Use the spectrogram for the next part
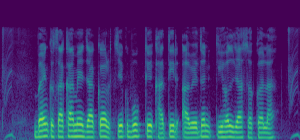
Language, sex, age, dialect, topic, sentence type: Bhojpuri, male, 18-24, Western, banking, statement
